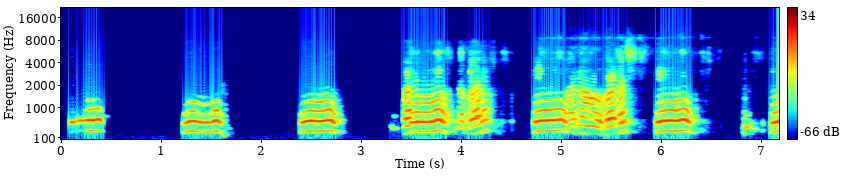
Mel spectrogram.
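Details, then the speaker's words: 3-year-old girl in the ER with tachypnea and sternal retractions, before adrenaline nebulization: harsh, high-pitched, monophonic crowing on each breath in, about 50 a minute. Inspiratory stridor, most probably croup. "There is sternal retractions, and we can hear a very harsh, high-pitched, monophonic inspiratory sound. So it is most probably a case of croup, and this sound is called stridor."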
